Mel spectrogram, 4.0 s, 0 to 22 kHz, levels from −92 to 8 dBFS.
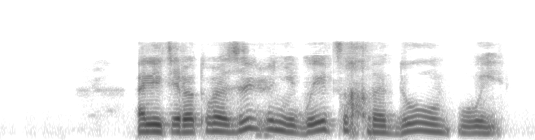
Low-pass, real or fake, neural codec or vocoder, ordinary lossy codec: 7.2 kHz; fake; codec, 16 kHz, 1 kbps, FreqCodec, larger model; AAC, 32 kbps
